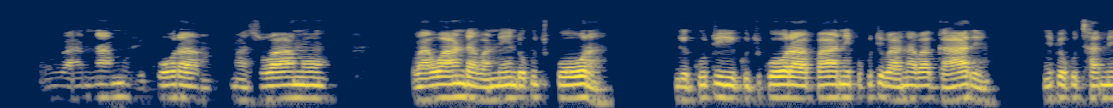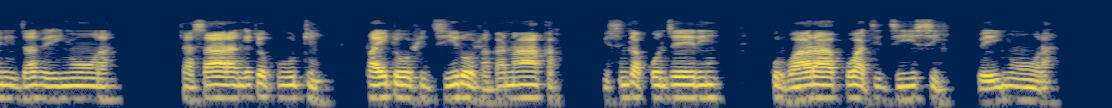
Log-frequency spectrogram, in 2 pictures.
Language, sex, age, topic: Ndau, female, 50+, education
